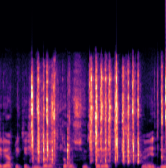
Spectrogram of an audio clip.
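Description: Typing on a computer keyboard: a quick run of key clicks starting about half a second in, under a man's speech.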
